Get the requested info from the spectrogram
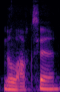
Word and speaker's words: naloxone: You helped create the largest community-based naloxone, is that how you say it? – Naloxone.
